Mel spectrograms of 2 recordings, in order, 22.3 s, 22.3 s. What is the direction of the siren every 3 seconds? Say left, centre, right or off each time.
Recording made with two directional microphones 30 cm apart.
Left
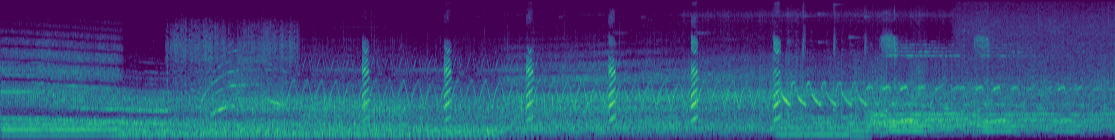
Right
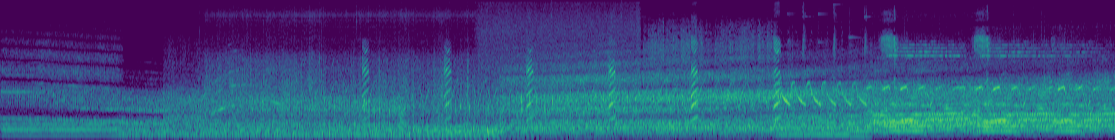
left, left, left, left, left, centre, right, right.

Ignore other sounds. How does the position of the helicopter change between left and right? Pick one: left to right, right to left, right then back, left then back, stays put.
left to right.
